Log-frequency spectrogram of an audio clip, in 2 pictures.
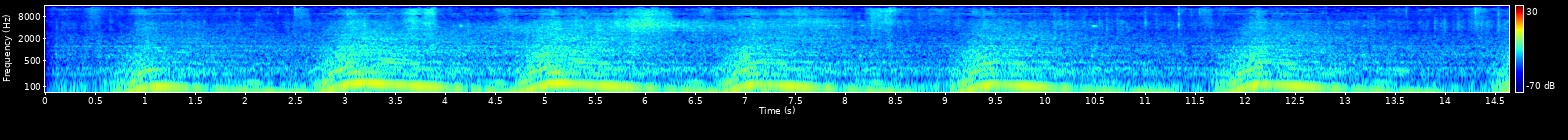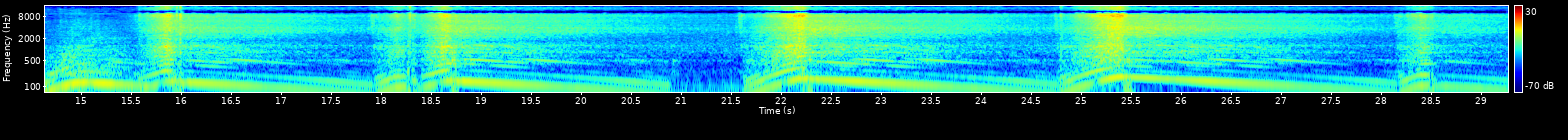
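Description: Car engine free-revved while stationary: repeated quick throttle blips, each a sharp rise in pitch that falls back more slowly toward idle, about every two seconds at first. Heard from inside the cabin by the pedals, then about halfway through from outside at the tailpipe, where the later revs are spaced further apart and fall away more slowly.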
